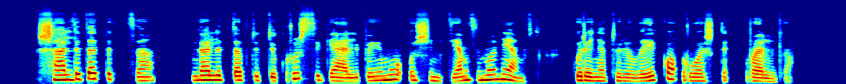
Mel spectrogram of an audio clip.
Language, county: Lithuanian, Kaunas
